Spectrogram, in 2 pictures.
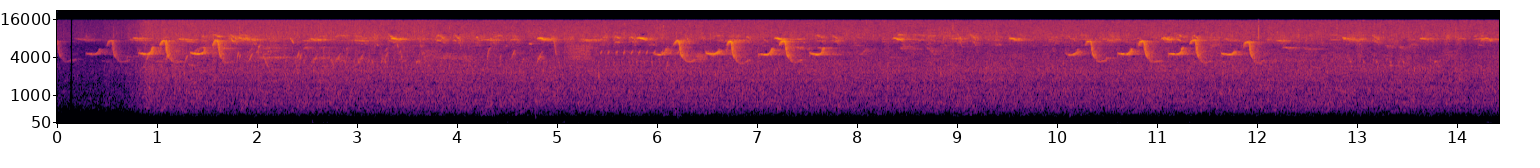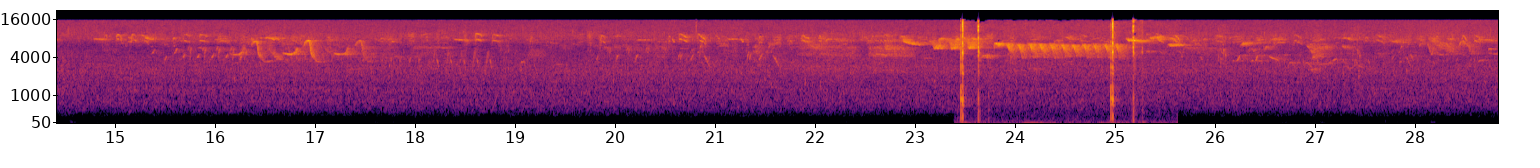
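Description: Outdoor ambience: a steady hiss with a bird singing repeated groups of short high chirps. About 23 seconds in, two sharp clicks about a second and a half apart, with louder noise between them.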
